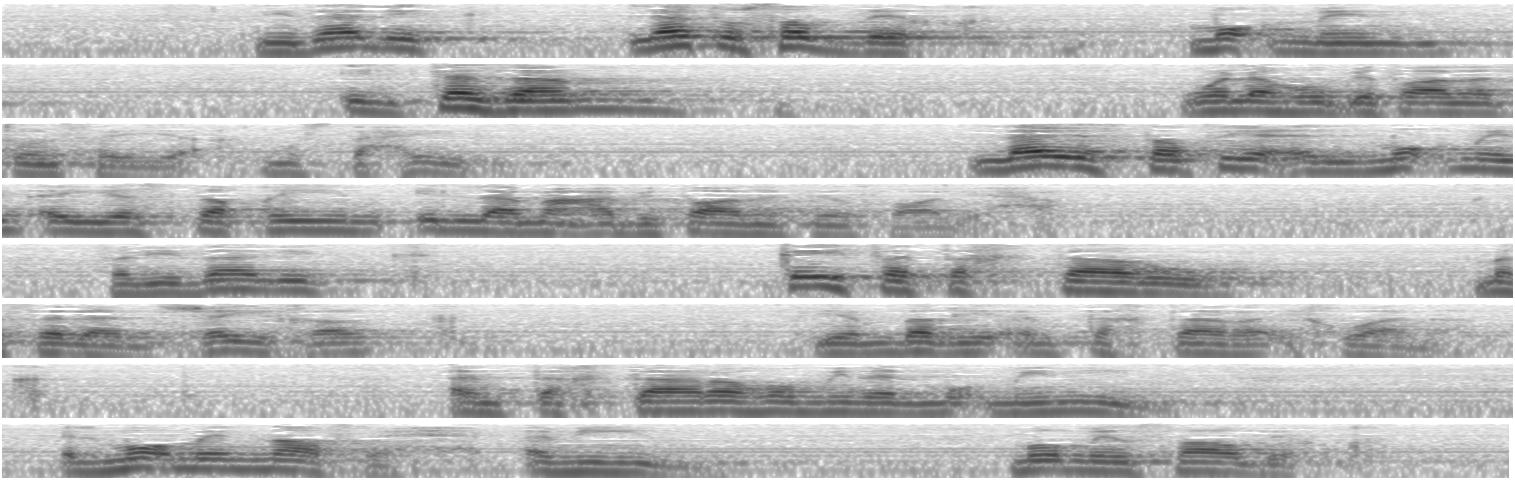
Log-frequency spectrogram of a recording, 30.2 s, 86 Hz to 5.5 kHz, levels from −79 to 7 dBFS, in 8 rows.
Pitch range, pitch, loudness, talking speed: 130-155 Hz, 145 Hz, -26 LUFS, 70 wpm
